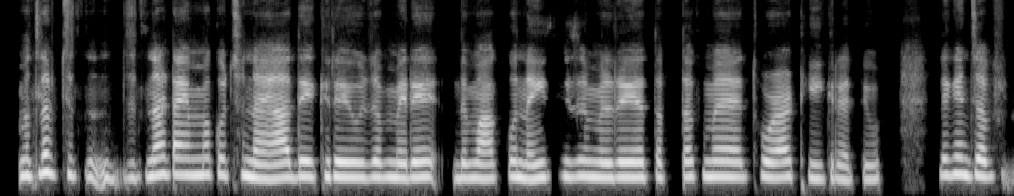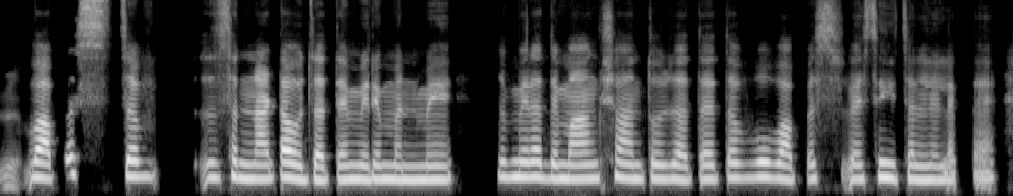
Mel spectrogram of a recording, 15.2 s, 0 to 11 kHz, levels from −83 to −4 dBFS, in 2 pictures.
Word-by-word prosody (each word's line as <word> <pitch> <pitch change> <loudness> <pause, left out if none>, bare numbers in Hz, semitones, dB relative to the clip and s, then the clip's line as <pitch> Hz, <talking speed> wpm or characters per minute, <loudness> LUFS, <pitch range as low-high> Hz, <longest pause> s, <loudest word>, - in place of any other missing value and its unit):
मतलब 270 +4 +2
जित 245 -3 -6 0.3
जितना 235 +4 +1
टाइम 260 -1 +3
मैं 260 - 0
कुछ 255 0 -4
नया 215 -2 +5
देख 230 -1 +2
रही 230 -1 +4
हूँ 225 0 +3
जब 225 0 0
मेरे 225 0 +3 0.3
दिमाग 215 0 +1
को 235 - 0
नई 215 -1 +3
चीज़ें 235 0 -3
मिल 225 -1 +3
रही 225 0 +5
हैं, 225 - +4
तब 225 -1 -5
तक 230 0 -1
मैं 230 -1 +2
थोड़ा 225 -1 +3
ठीक 210 -1 -4
रहती 200 -1 -5
हूँ। 200 +1 -5 0.4
लेक़िन 255 0 +1
जब 240 -2 +1 0.4
वापस 225 +4 +1
जब 235 -1 0 0.5
सन्नाटा 210 -1 +2
हो 210 - +4
जाता 195 0 -1
है 195 - +1
मेरे 200 0 +1
मन 200 -1 0
में, 195 +1 0 0.4
जब 225 - -2
मेरा 230 0 +2
दिमाग 210 -1 +1
शांत 210 -2 -1
हो 205 - 0
जाता 200 -1 -2
है 200 - 0
तब 220 -1 -2
वो 225 0 +1
वापस 205 +1 -3
वैसे 205 +2 -3
ही 215 -1 +1
चलने 195 -1 -2
लगता - - -6
है। - - -5
220 Hz, 205 wpm, -20 LUFS, 205-230 Hz, 0.5 s, नया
